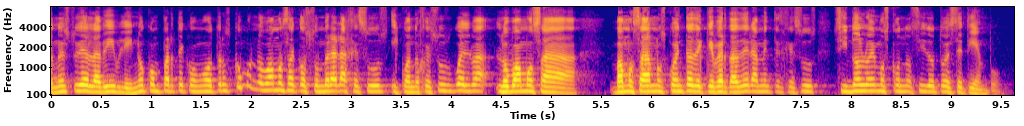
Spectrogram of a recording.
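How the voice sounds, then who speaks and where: A male pastor preaching a sermon. He asks the congregation questions and answers them himself, and moves between soft, slow passages and loud, emphatic ones. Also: high-pitched.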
